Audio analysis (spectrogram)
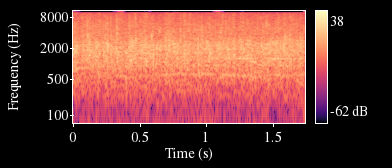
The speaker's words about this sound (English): Now, what is this audience clapping about? Nothing. It's a laugh track. Well, they have audiences usually. They do, but they sweeten it up.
